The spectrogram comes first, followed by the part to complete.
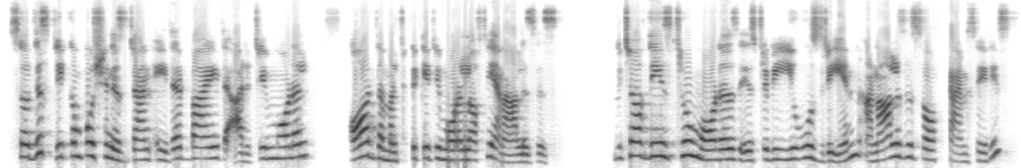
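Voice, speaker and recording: Halting woman lecturing on statistics. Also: medium pitch, a bit bright, rough recording. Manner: halting, with many fillers and restarts; reads text then explains in her own words. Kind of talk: recorded lecture.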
